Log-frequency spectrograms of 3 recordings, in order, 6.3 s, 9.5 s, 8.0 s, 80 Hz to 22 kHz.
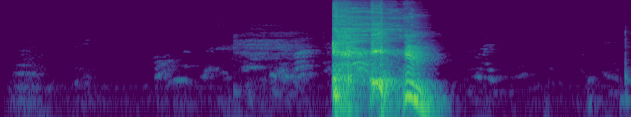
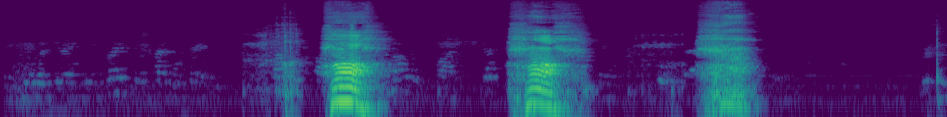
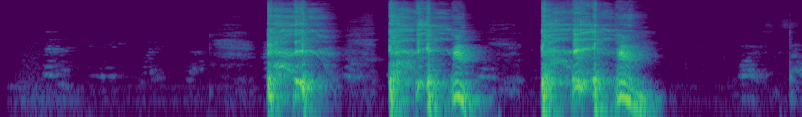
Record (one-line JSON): {"cough_length": "6.3 s", "cough_amplitude": 29152, "cough_signal_mean_std_ratio": 0.29, "exhalation_length": "9.5 s", "exhalation_amplitude": 28395, "exhalation_signal_mean_std_ratio": 0.27, "three_cough_length": "8.0 s", "three_cough_amplitude": 28580, "three_cough_signal_mean_std_ratio": 0.4, "survey_phase": "beta (2021-08-13 to 2022-03-07)", "age": "45-64", "gender": "Male", "wearing_mask": "No", "symptom_none": true, "smoker_status": "Never smoked", "respiratory_condition_asthma": false, "respiratory_condition_other": false, "recruitment_source": "REACT", "submission_delay": "1 day", "covid_test_result": "Negative", "covid_test_method": "RT-qPCR"}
